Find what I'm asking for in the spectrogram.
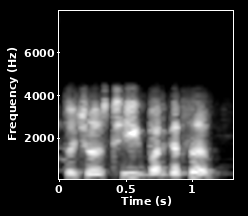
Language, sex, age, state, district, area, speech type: Kashmiri, male, 18-30, Jammu and Kashmir, Budgam, rural, conversation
